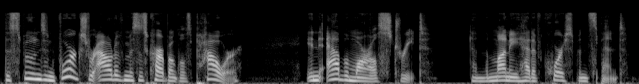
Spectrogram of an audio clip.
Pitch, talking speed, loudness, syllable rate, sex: 185 Hz, 190 wpm, -20 LUFS, 5.9 syllables/s, female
